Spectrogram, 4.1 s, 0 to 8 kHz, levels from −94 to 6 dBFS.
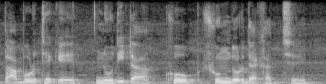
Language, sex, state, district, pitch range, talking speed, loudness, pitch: Bengali, male, West Bengal, Cooch Behar, 100-145 Hz, 90 wpm, -14 LUFS, 125 Hz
